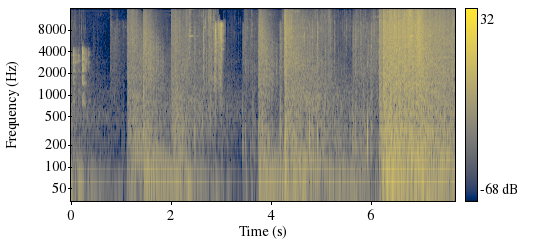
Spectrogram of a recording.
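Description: Rapid bursts of rifle and pistol gunfire crackle in a Counter-Strike: Global Offensive competitive match, with overlapping volleys, short pauses and a dense sustained barrage at the end.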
